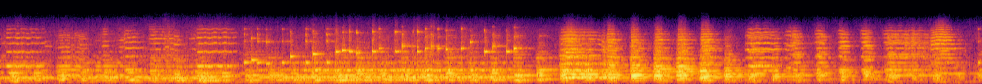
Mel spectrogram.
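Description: Instrumental dance-band music from a Durium gramophone record, with a run of quick, short, louder struck notes beginning about eight and a half seconds in.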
